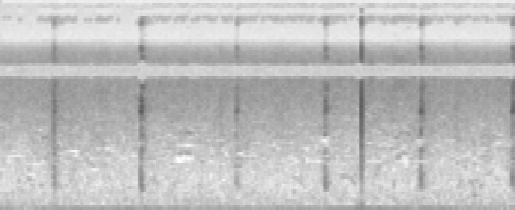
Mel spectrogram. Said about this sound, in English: Terrible clock.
